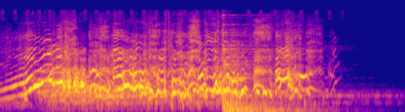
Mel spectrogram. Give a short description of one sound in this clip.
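Several young women shriek as they run off.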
